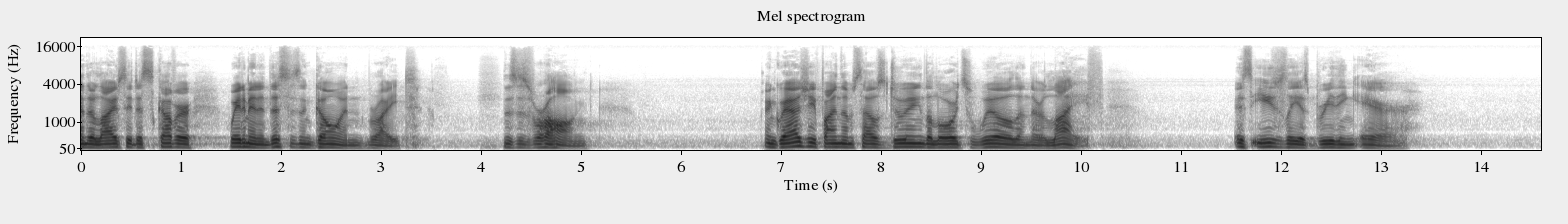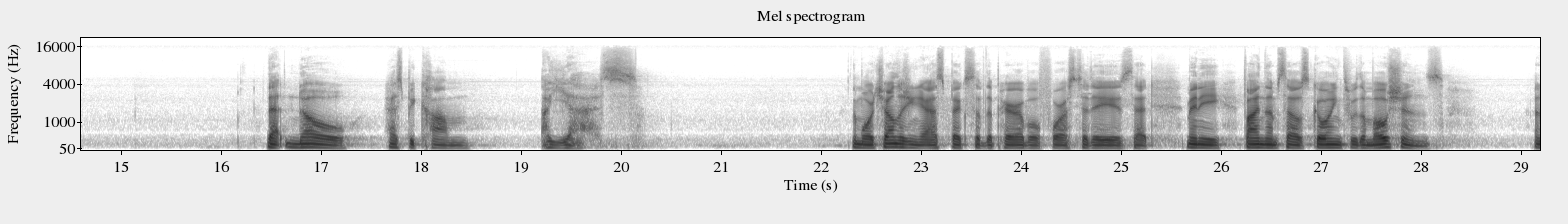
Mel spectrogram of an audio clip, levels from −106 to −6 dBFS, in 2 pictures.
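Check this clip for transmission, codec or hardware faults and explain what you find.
I found no faults in the clip to explain.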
